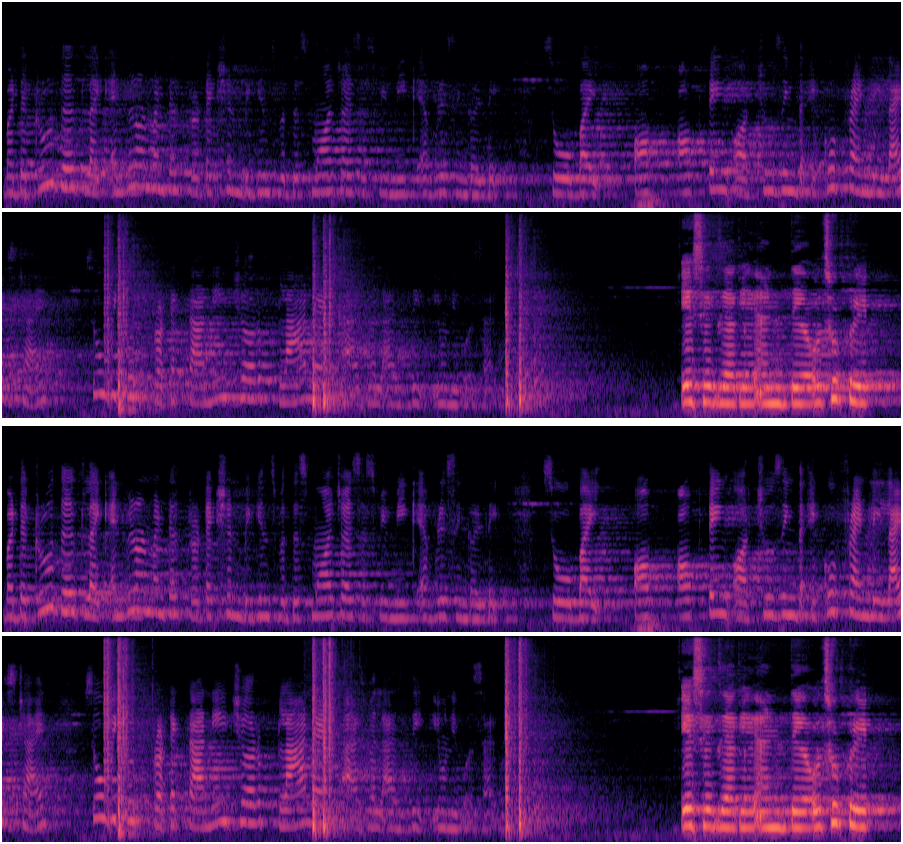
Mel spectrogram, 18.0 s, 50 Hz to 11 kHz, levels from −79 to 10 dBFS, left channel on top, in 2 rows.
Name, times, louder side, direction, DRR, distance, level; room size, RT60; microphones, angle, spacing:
voice 1, 0.0-6.0 6.3-14.2, right 3 dB, 65° right, 5 dB, 1.4 m, -34 dB
sound 1, 10.0-10.5 12.0-12.5 14.0-14.3, right 4 dB, 80° right, 0.9 m, -25 dB
voice 2, 15.8-17.6, right 1 dB, 15° right, 6 dB, 0.6 m, -19 dB
26.0 x 24.5 x 8.1 m, 2.9 s
head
